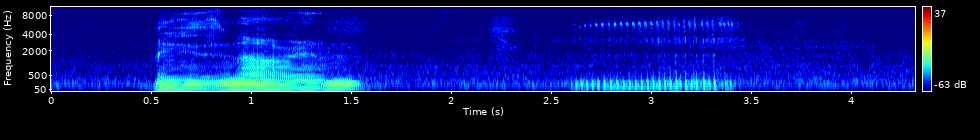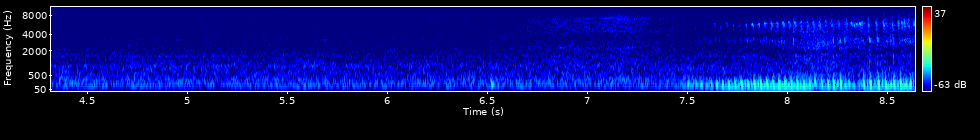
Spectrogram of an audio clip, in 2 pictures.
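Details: Sleepy British Bulldog Tyson snoring in a small room: a person speaks briefly, then two short, low, rattling snores follow with quiet breathing between them.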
